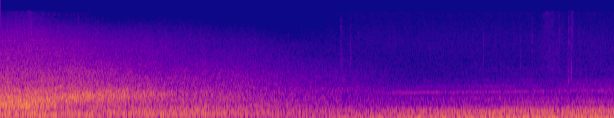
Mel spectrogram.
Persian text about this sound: ماشین بهمن تو جاده.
